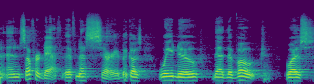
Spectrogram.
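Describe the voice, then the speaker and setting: A man with an American accent speaks at a medium pitch and a very slow pace. Audible room echo is present. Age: 80s+. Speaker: civil rights activist. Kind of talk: talk to a congregation. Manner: halting with frequent fillers.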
